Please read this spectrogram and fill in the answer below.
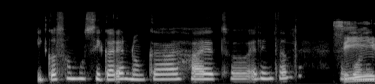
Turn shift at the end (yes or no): yes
